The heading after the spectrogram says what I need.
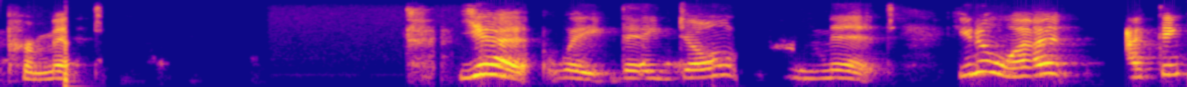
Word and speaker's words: permit: so numbers now permit number three underline mit yes this is a verb number three so we say it permit okay number four a parking permit we underline the pr in number four yeah permanent okay a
